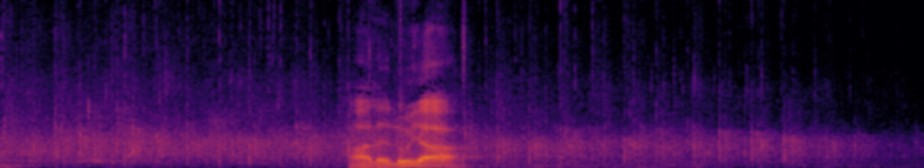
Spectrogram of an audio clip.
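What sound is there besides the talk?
audience clapping hands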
